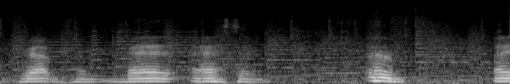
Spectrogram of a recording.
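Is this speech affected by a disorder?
Yes: ALS (Lou Gehrig's disease); throwing arm useless.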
